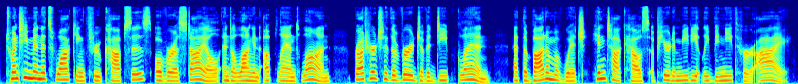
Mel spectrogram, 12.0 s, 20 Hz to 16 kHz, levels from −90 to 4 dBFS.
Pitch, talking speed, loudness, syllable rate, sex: 200 Hz, 170 wpm, -18 LUFS, 5.0 syllables/s, female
